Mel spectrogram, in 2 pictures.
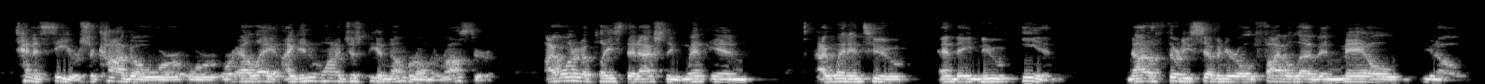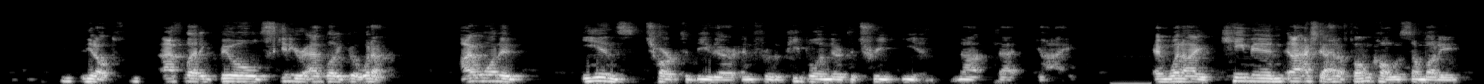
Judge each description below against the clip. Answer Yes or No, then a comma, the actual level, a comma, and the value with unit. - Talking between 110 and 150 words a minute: No, average, 165 wpm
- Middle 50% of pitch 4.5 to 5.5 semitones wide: Yes, average, 4.9 semitones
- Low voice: Yes, low, 130 Hz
